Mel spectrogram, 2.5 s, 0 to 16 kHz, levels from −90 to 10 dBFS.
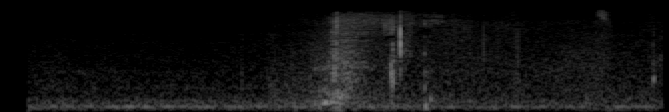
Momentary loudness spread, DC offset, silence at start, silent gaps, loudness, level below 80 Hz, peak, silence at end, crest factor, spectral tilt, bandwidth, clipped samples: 19 LU; under 0.1%; 0.1 s; none; -47 LUFS; -82 dBFS; -16 dBFS; 0 s; 38 dB; -2 dB/octave; 11.5 kHz; under 0.1%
